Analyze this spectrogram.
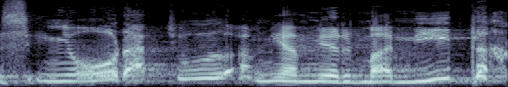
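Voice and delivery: imitating a weepy plea; mock tearful prayer. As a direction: play-act crying to God, dragging the end. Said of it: "llorando le dije". (súplica llorosa fingida)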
